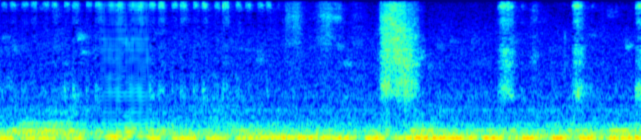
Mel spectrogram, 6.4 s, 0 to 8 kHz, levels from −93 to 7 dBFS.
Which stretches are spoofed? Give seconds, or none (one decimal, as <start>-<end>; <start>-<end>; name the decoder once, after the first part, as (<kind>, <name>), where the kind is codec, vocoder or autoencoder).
1.0-1.5 (vocoder, BigVGAN v2)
